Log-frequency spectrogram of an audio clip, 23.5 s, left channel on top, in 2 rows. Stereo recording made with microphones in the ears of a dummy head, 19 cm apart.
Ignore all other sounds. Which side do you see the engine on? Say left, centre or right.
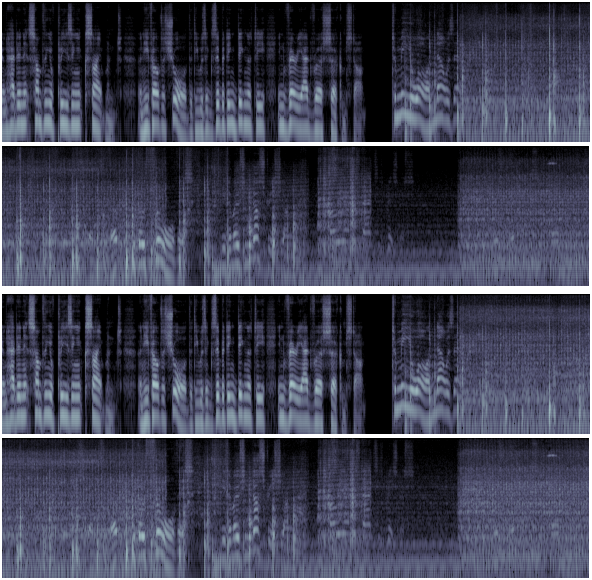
right.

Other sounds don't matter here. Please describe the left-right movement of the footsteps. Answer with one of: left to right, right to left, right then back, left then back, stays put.
left then back.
